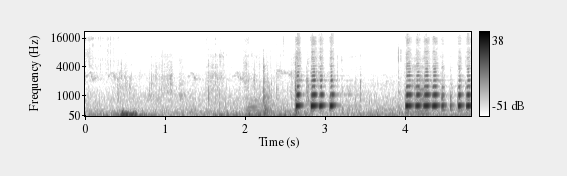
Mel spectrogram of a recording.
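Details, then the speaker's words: 17-year-old Infiniti G35, horn tested with battery reconnected after clock spring replacement: two short steady mid-pitched toots, horn working normally. "Yeah, there we go. Back in the game. Got the horn."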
